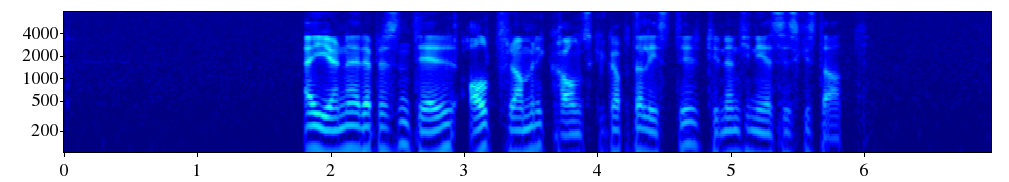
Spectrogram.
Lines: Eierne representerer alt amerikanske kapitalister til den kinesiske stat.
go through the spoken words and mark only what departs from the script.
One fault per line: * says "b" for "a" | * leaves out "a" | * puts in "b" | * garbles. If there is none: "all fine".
* puts in "fra"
